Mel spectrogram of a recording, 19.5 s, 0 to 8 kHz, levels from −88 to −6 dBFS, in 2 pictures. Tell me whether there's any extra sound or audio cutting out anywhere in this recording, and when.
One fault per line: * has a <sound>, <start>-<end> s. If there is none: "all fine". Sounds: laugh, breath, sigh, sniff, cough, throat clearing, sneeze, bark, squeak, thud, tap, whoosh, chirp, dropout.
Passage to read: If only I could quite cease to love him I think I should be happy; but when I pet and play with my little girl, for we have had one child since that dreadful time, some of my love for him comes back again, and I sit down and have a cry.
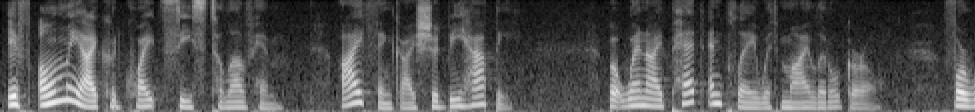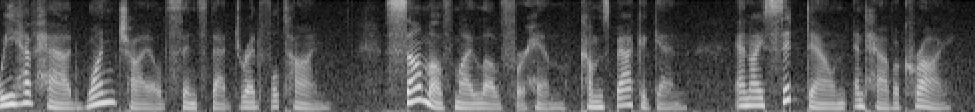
all fine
